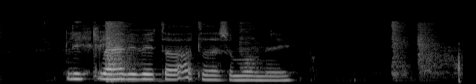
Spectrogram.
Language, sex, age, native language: Icelandic, female, 12, Icelandic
